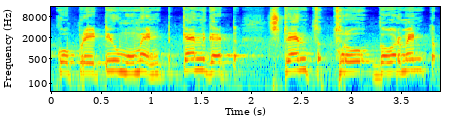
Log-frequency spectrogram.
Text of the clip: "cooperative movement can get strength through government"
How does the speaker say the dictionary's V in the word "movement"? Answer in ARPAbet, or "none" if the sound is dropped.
none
